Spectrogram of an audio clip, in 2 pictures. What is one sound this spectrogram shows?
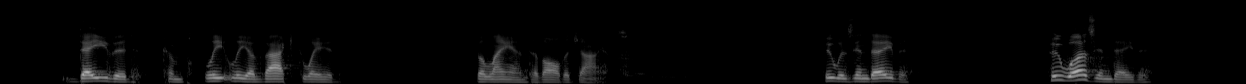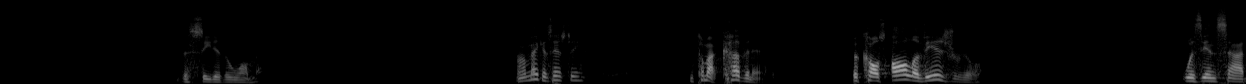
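A middle-aged man speaks with animation through a microphone, with pauses between phrases.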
